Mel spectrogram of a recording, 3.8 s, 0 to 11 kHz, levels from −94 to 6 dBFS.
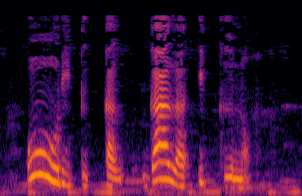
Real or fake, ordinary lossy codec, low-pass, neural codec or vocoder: real; MP3, 32 kbps; 9.9 kHz; none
